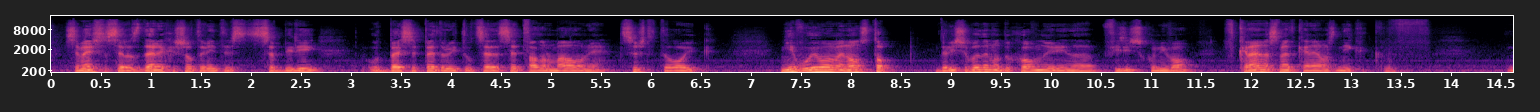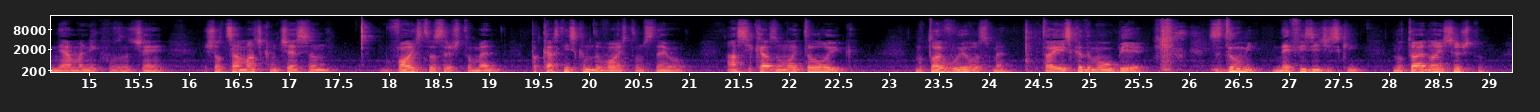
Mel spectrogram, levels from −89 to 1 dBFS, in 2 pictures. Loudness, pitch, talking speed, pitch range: -27 LUFS, 115 Hz, 160 wpm, 105-130 Hz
